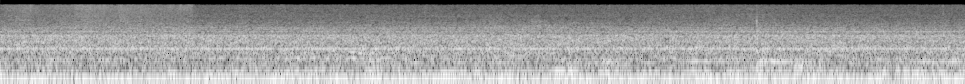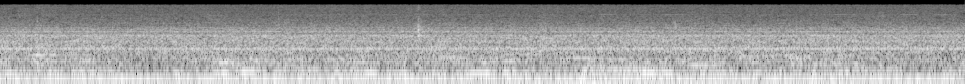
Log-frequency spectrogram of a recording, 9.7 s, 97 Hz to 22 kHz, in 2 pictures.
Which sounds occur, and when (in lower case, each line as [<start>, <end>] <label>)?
[0.00, 9.65] mechanisms
[1.68, 4.04] speech
[3.71, 3.81] clicking
[4.51, 5.39] speech
[5.04, 5.13] clicking
[5.82, 8.21] speech
[6.85, 6.95] clicking
[8.13, 8.23] clicking
[8.55, 9.07] speech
